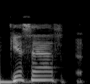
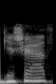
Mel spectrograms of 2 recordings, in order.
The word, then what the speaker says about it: Gishath: Then we have Gishath. Um or or Gish Gishath. I guess it depends on how you want to pronounce that.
